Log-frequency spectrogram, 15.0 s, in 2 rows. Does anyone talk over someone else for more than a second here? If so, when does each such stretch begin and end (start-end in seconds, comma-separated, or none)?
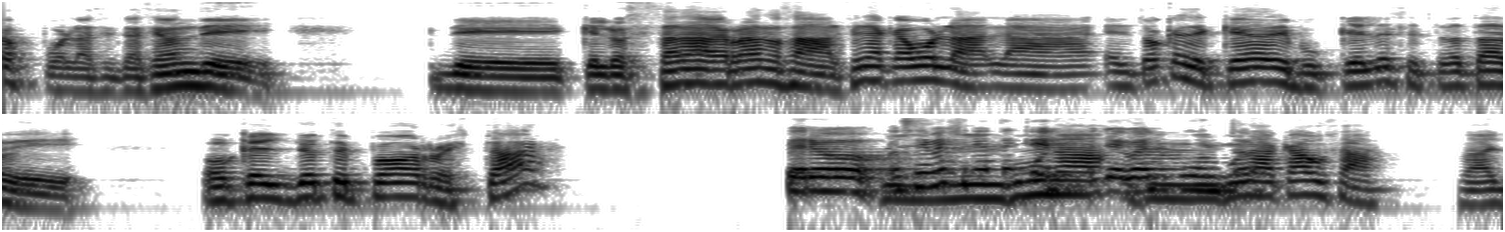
11.9-13.8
